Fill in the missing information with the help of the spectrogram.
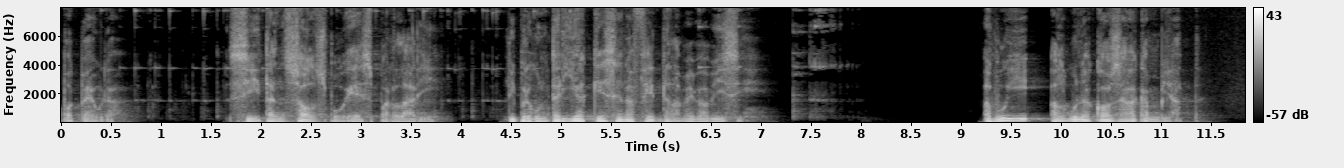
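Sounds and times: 
speech: 0.0s - 0.7s, 1.7s - 3.8s, 4.4s - 7.0s, 9.3s - 11.4s
spoon stirring coffee clinking against the cup: 0.3s - 5.0s, 7.3s - 7.9s.

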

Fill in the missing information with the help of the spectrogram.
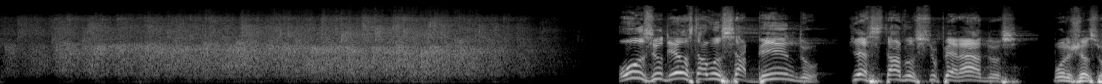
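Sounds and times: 
audience applause: 0.0s - 5.8s
speech: 6.2s - 11.0s.

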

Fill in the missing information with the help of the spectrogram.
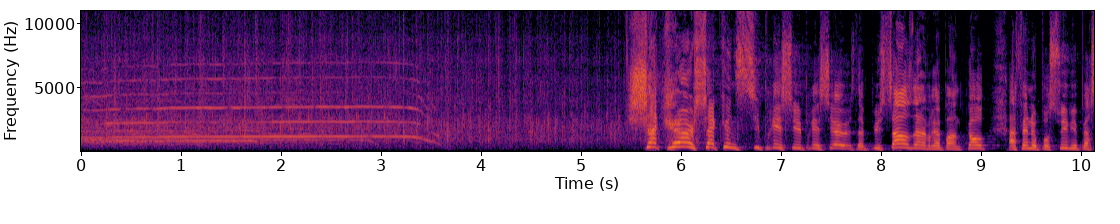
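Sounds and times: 
audience applause: 0.0s - 6.5s
speech: 5.5s - 10.1s.

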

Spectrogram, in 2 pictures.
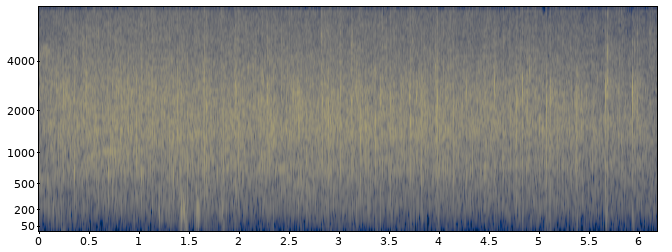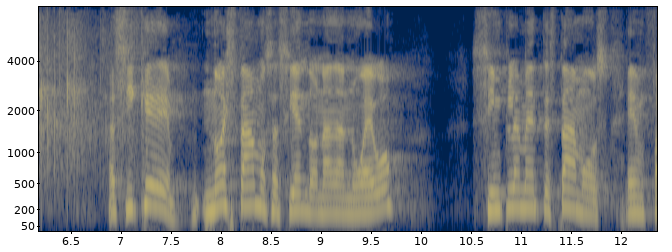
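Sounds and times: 
audience applause: 0.0s - 7.2s
speech: 6.9s - 9.8s, 10.5s - 12.3s.

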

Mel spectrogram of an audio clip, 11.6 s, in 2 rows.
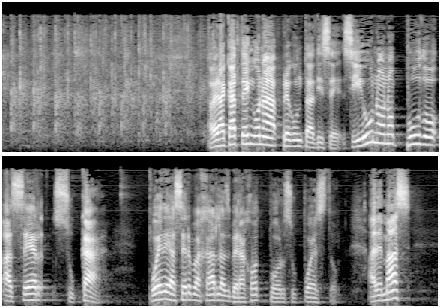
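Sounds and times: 
group clapping: 0.0s - 3.6s
speech: 2.8s - 7.2s, 7.8s - 11.3s.

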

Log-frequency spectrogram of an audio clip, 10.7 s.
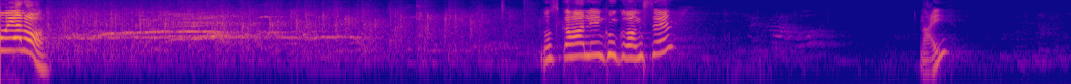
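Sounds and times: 
audience applause: 0.0s - 5.4s
speech: 0.4s - 0.6s, 5.4s - 6.9s, 9.2s - 9.6s.

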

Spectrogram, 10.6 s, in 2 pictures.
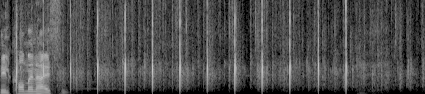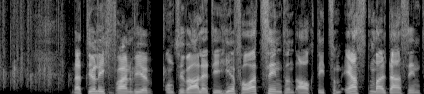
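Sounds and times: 
speech: 0.0s - 1.0s, 6.2s - 10.6s
warm applause from audience: 0.0s - 7.5s.

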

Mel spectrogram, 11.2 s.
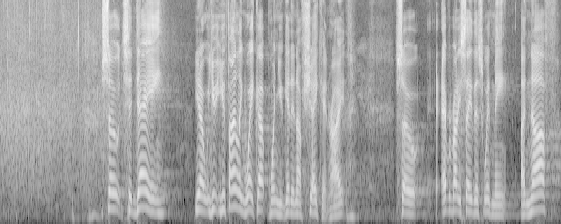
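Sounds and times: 
audience clapping hands in praise: 0.0s - 2.6s
speech: 2.0s - 7.2s, 7.9s - 11.2s.

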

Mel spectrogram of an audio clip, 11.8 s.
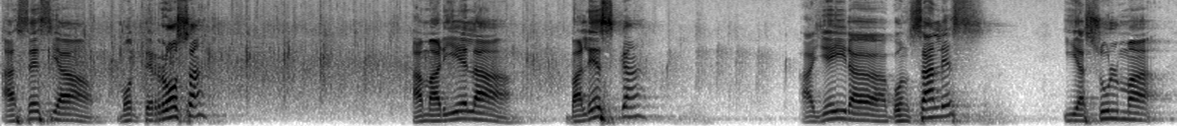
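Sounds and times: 
speech: 0.0s - 2.2s, 4.1s - 6.5s, 8.0s - 9.8s, 10.6s - 11.6s
audience applauding: 0.0s - 8.0s.

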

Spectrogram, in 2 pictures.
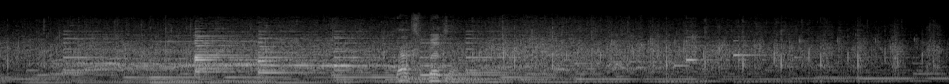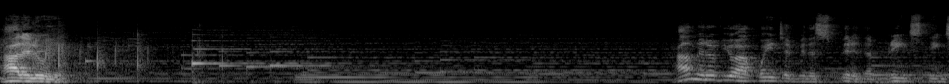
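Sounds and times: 
audience hand clapping: 0.0s - 11.6s
speech: 4.0s - 4.9s, 9.5s - 10.2s, 16.4s - 18.9s.

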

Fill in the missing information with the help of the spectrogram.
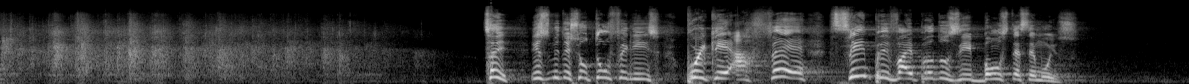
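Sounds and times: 
audience applauding: 0.0s - 4.4s
speech: 5.0s - 10.8s.

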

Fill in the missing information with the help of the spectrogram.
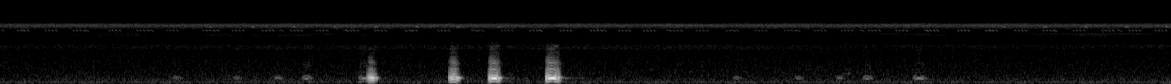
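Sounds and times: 
Verreaux's eagle owl hooting: 2.8s - 3.8s, 4.5s - 5.7s.

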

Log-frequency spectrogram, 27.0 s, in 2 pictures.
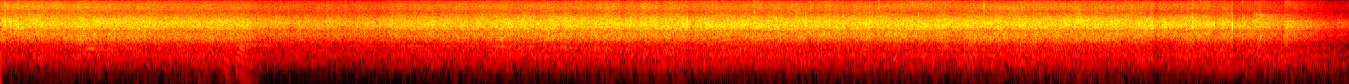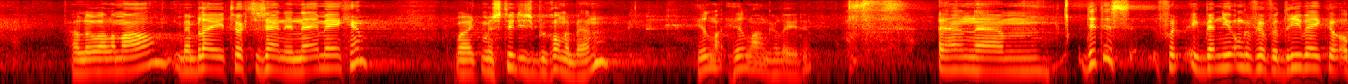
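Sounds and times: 
audience applause: 0.0s - 13.6s
speech: 14.2s - 17.3s, 18.0s - 19.7s, 20.4s - 21.7s, 22.9s - 26.9s.

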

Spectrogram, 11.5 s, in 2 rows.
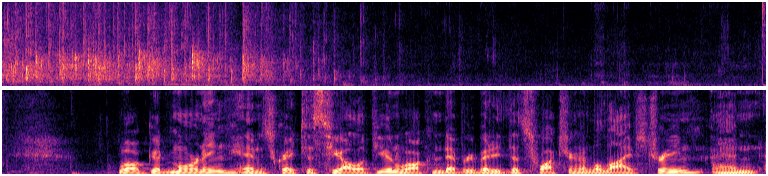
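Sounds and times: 
audience applause for the ladies at a church service: 0.0s - 3.2s
speech: 6.6s - 11.4s.

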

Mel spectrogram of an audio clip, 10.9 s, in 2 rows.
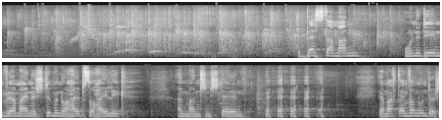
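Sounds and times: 
audience applause: 0.0s - 5.6s
laughter: 0.7s - 4.0s, 8.6s - 9.7s
speech: 3.7s - 9.6s, 10.2s - 10.9s.

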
